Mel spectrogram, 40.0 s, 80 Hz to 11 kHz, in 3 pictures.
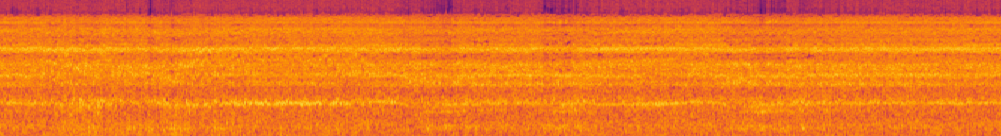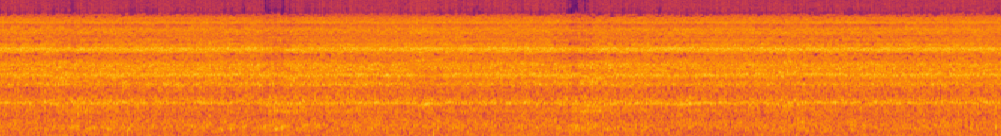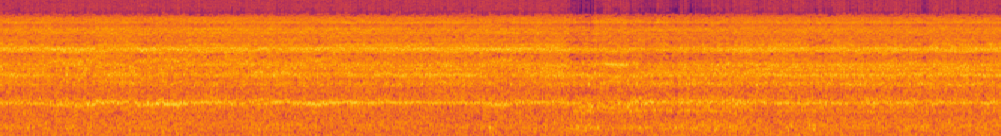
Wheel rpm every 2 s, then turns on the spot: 220, 210, 220, 230, 220, 230, 230, 230, 230, 230, 230, 230, 240, 220, 220, 230, 230, 220, 230, 230.
none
